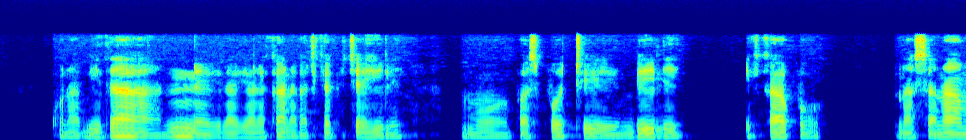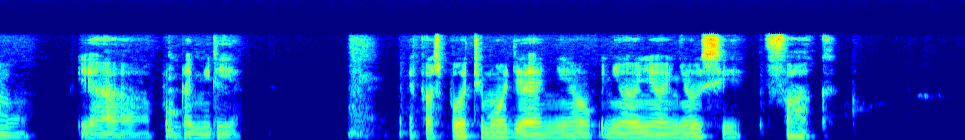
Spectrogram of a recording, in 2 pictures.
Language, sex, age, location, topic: Swahili, male, 18-24, Wajir, government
